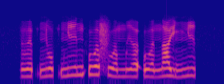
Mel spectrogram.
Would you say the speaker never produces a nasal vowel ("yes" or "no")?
yes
